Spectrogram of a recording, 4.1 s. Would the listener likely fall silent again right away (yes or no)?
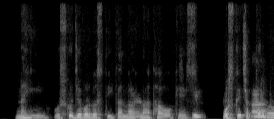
yes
